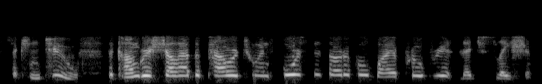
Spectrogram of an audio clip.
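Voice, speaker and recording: A man's voice: sits high, huge pitch swings, a little fast, no echo. A man giving a dramatic, declamatory reading of a formal legal document, with emphatic swells. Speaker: reader. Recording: thin, phone-like band-limited sound.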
